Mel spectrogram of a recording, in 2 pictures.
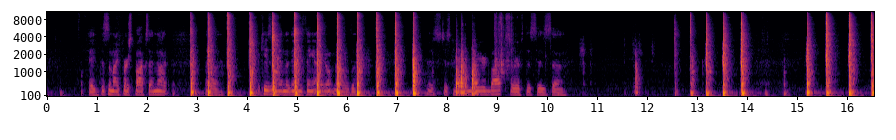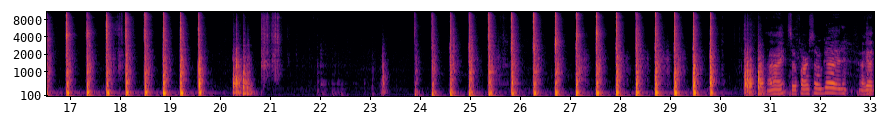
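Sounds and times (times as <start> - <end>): hammer driving nails into wood: 2.9 - 7.5, 12.6 - 14.1, 15.2 - 19.7, 23.9 - 30.0.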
